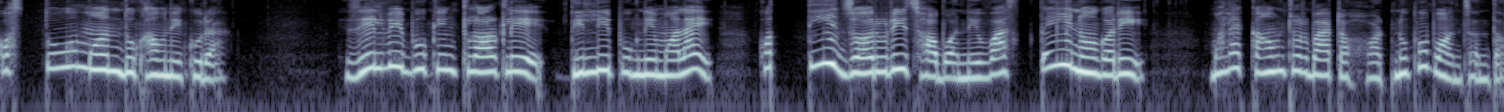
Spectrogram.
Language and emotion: Nepali, sad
